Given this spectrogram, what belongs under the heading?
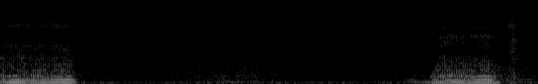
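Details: Dog snoring in sleep like an old man: two loud, low rumbling snores separated by a quiet pause, deep and throaty like a person's snoring.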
